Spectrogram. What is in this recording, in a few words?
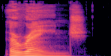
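"arrange", British English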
